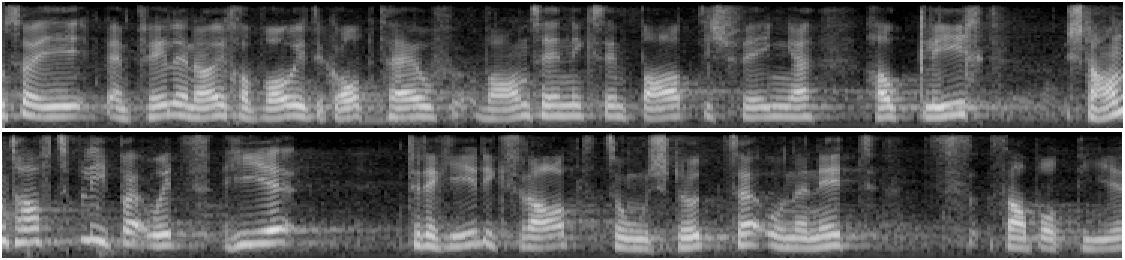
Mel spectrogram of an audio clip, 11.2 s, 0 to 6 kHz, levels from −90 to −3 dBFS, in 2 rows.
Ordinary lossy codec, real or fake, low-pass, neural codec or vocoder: none; real; 5.4 kHz; none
